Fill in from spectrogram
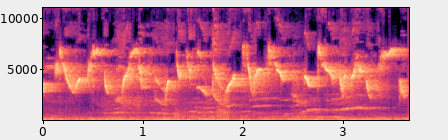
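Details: A male black-throated canary sings a fast, unbroken run of high chirps, trills and quick rising and falling whistles with no pause and no other sounds, used as a male voice to bring females into breeding condition.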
